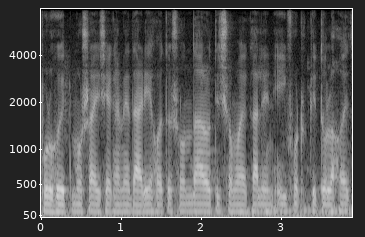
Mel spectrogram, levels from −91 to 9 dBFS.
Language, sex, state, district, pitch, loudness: Bengali, male, Tripura, West Tripura, 105 Hz, -18 LUFS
